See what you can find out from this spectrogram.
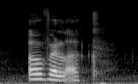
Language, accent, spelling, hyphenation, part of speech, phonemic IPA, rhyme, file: English, General American, overlook, over‧look, noun / verb, /ˈoʊvəɹˌlʊk/, -ʊk, En-us-overlook.ogg
- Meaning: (noun) A vista or point that gives a view down toward something else; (verb) To offer a view (of something) from a higher position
